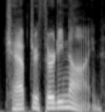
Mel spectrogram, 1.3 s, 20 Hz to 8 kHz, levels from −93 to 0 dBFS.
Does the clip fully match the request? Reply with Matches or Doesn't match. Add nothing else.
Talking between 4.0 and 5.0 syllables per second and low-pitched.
Matches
